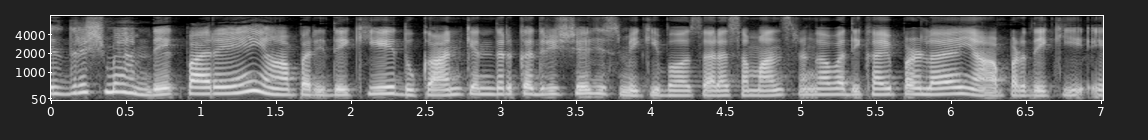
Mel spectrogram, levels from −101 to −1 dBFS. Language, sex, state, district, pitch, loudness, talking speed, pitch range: Hindi, female, Uttar Pradesh, Jyotiba Phule Nagar, 205 Hz, -18 LUFS, 290 wpm, 185-230 Hz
